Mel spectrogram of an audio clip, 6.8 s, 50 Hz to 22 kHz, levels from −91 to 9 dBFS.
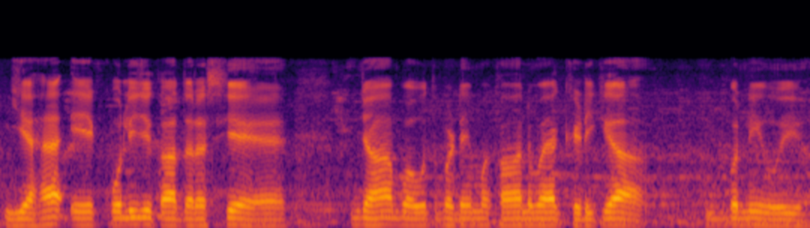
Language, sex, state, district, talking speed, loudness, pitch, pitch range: Hindi, male, Uttar Pradesh, Saharanpur, 135 wpm, -16 LUFS, 115 Hz, 110-115 Hz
